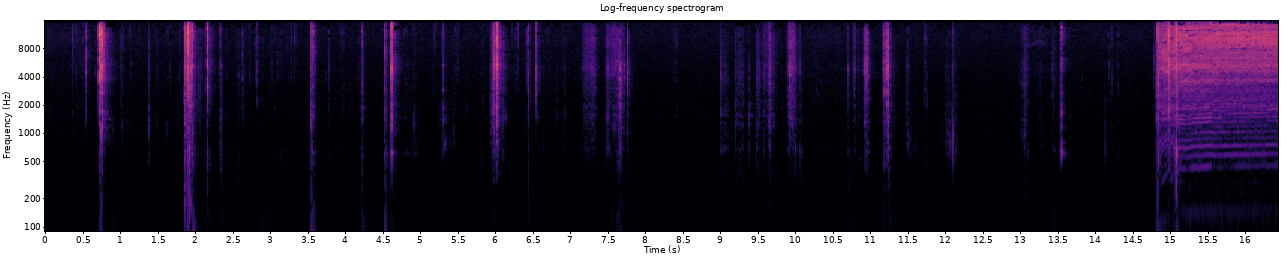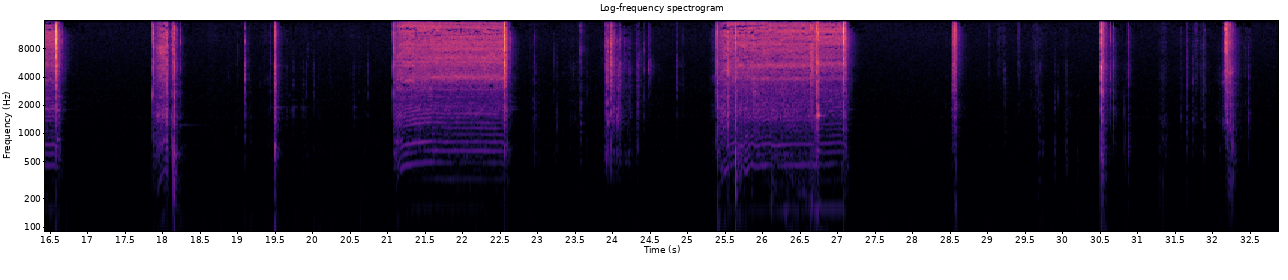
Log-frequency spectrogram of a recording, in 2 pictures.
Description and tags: SX-70 Polaroid Land Camera Operation
The sound of me clicking the shutter button and taking a photo with my Polaroid SX-70 film camera. This specific model was purchased in 1975, and has all original parts.
Recorded on a Zoom H1.
film-camera, land-camera, operation, use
